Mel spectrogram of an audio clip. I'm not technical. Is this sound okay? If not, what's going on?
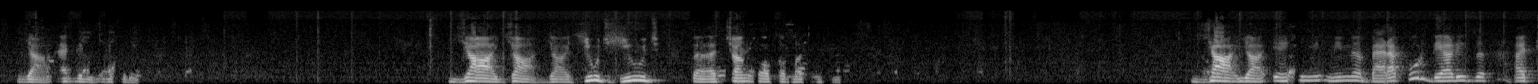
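No, there are two related problems. First, the other side's voice leaking through: a quieter second voice can be heard underneath from about 0.49 to 2.5 s and again from 7.18 to 8.5 s, with brief scraps at 12.04 and around 12.9 s. The likely cause is that the talker's device plays the other person out loud on a speaker, its microphone picks that up, and the echo canceller didn't fully remove it.

Second, speech suppressed in double talk: the main talker's voice dips noticeably, in pieces, between about 0.54 and 1.23 s, again across much of 7.29 to 8.49 s, and briefly around 13.0 s. The first two dips land while that leaked voice is present. Likely, with both people speaking at once, the echo canceller couldn't tell the talker apart from the echo and turned everything down together.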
